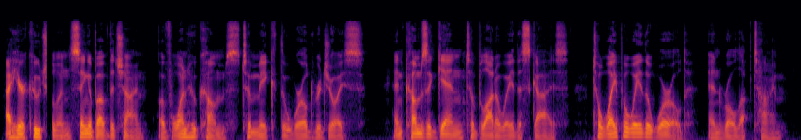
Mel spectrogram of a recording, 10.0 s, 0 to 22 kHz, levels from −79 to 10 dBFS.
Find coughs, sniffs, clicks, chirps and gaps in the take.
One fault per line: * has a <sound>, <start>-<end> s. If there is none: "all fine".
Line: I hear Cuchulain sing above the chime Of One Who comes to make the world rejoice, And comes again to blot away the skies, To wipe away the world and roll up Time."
* has a dropout, 0.6-0.7 s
